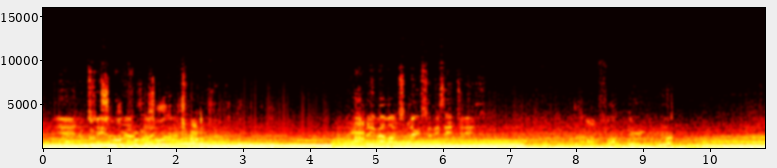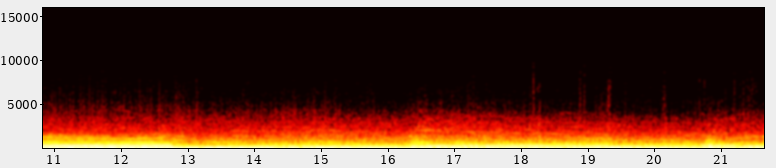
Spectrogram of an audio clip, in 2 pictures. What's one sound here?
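A car engine roars loudly up close, rising in pitch through the gears and dropping with each gear change.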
